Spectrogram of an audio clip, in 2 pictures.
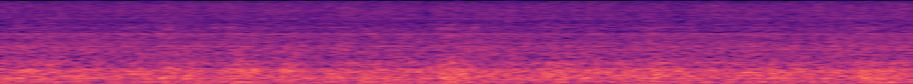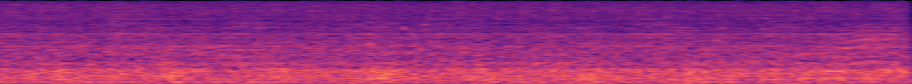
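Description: A steady, loud mechanical rumble with a hiss over it, with no clear rhythm, that cuts off suddenly at the end.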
